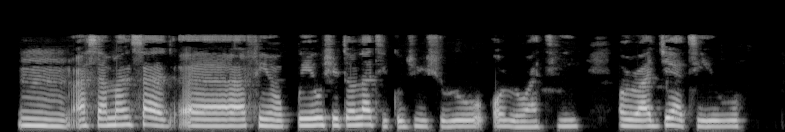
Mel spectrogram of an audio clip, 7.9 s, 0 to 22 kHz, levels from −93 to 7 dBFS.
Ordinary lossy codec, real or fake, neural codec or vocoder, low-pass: MP3, 48 kbps; real; none; 7.2 kHz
